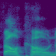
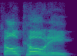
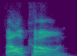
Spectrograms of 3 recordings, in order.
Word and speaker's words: Falcone: Washington and then Carmine Falcone so yes it's pronounced Falone not Falcone Falone and then they stab this dude's eyes out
